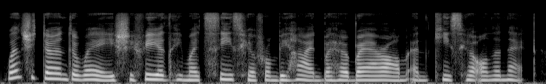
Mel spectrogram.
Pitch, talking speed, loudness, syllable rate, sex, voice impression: 205 Hz, 240 wpm, -18 LUFS, 5.1 syllables/s, female, feminine, slightly adult-like, slightly fluent, slightly cute, sincere, slightly calm, friendly, slightly sweet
